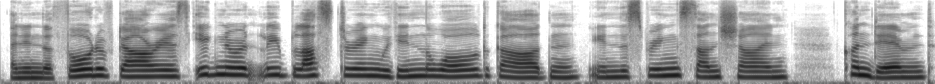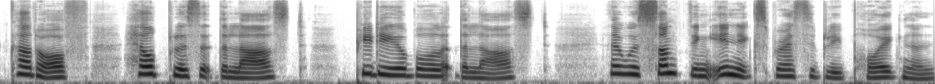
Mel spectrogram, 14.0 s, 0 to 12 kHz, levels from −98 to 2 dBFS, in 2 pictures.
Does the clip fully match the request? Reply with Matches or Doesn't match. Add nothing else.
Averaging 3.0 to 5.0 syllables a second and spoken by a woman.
Matches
